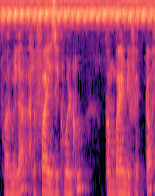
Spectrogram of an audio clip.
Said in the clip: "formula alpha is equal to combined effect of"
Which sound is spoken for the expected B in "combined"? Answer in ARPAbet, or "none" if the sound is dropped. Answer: B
